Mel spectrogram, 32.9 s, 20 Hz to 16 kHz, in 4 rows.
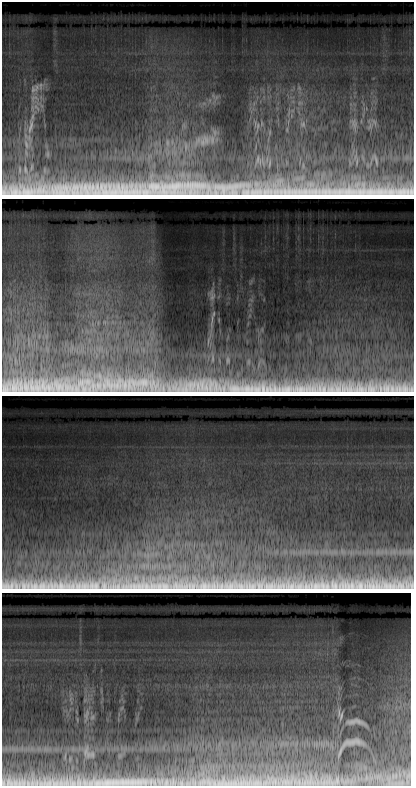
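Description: Chevrolet Gen V L83 5.3-litre V8 in a 1972 Mazda RX-2 idling steadily, heard from inside the cabin. About eight seconds in, a louder rush of noise builds and cuts off sharply about three seconds later.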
